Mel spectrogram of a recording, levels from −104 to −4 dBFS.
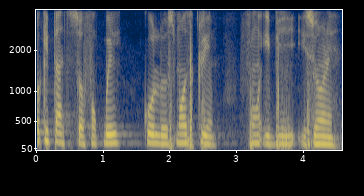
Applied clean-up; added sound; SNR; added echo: none; none; none; none.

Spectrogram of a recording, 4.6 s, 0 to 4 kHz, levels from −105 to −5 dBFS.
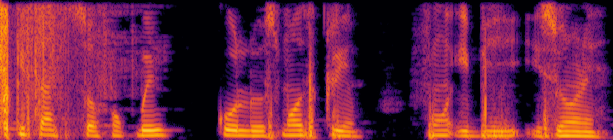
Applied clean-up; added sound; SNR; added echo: classical method Wiener filter.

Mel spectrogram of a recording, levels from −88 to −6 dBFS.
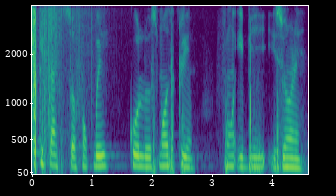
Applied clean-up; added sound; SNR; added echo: none; Fire; 8 dB; none.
